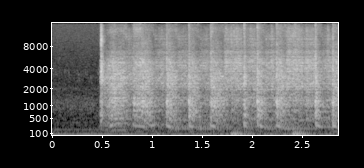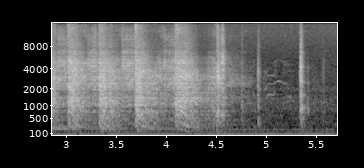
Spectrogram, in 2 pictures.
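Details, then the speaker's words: 1986 Porsche 944, long-stored, last registered 2006: slow laboured cranking about two and a half turns a second that never catches; battery super dead, dragging the starter. "Ooh, she's dead, but it's coming back. I just got to get a little bit of charge in the battery, and I'll give her a shot again."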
